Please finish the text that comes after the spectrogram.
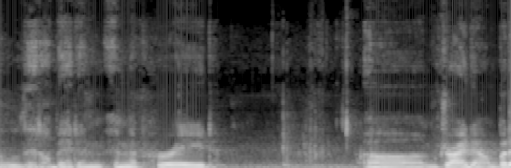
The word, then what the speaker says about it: Parade: the models were wearing parade. Um so let's see. I suppose in French it's parad, which also means just to walk.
